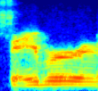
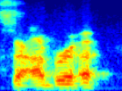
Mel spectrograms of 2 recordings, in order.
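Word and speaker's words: Sabre: and then by the end of it, they realize that it's pronounced Saber and not Sabra.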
